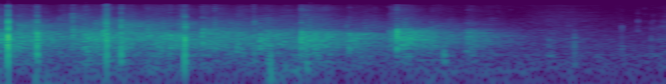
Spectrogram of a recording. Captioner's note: applause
